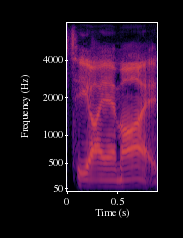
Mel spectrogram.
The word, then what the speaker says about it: Timi: Well, why are you pronouncing the word in a more difficult way than it needs to be pronounced? yeah, there isn't no E, no Y there at all. It's Timi.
